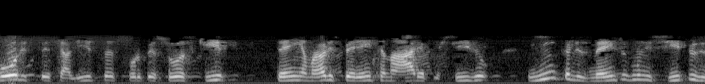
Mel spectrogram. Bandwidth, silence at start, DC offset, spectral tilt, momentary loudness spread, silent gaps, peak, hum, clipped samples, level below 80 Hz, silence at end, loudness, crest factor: 4 kHz; 0 s; under 0.1%; -9 dB/octave; 11 LU; none; -2 dBFS; none; under 0.1%; -54 dBFS; 0 s; -19 LUFS; 16 dB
